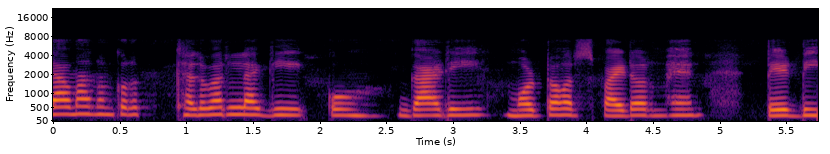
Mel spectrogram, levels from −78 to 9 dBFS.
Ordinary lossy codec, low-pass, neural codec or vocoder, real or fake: none; 7.2 kHz; codec, 16 kHz, 0.8 kbps, ZipCodec; fake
